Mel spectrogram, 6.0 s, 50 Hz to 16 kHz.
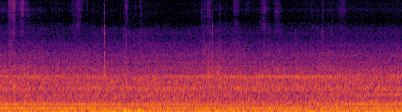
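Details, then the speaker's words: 2011 GMC van with 134,000 miles, on throttle: a steady drone with a constant low tone over road noise, heard only when on the gas and worst around 50–60 mph. Rear axle gear howl under load is suspected, not confirmed. "it's the most horrendous noise i've ever heard um i think you guys can hear it now warp speed uh but it's kind of funny because only the noise only comes on when i'm on the gas"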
